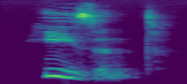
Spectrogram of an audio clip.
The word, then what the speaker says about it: he'sn't: He is not can be pronounced he'sn't. He'sn't.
